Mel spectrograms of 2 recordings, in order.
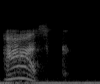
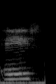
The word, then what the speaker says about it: ask: trong room nói cái cái động từ này đọc là không phải các anh chị mà nó là ask hả miệng ra có cái âm k ở phía sau ask chứ không phải là is nha các anh chị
